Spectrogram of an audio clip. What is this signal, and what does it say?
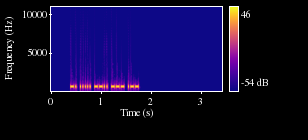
Morse code, heard as a keyed tone, about 45 wpm, 700 Hz. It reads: N5ZOW
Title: USA Call Signs - 5 Characters - Repeated 2x - 50wpm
